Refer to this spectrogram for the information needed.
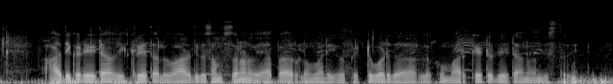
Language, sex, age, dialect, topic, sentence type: Telugu, male, 18-24, Telangana, banking, statement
